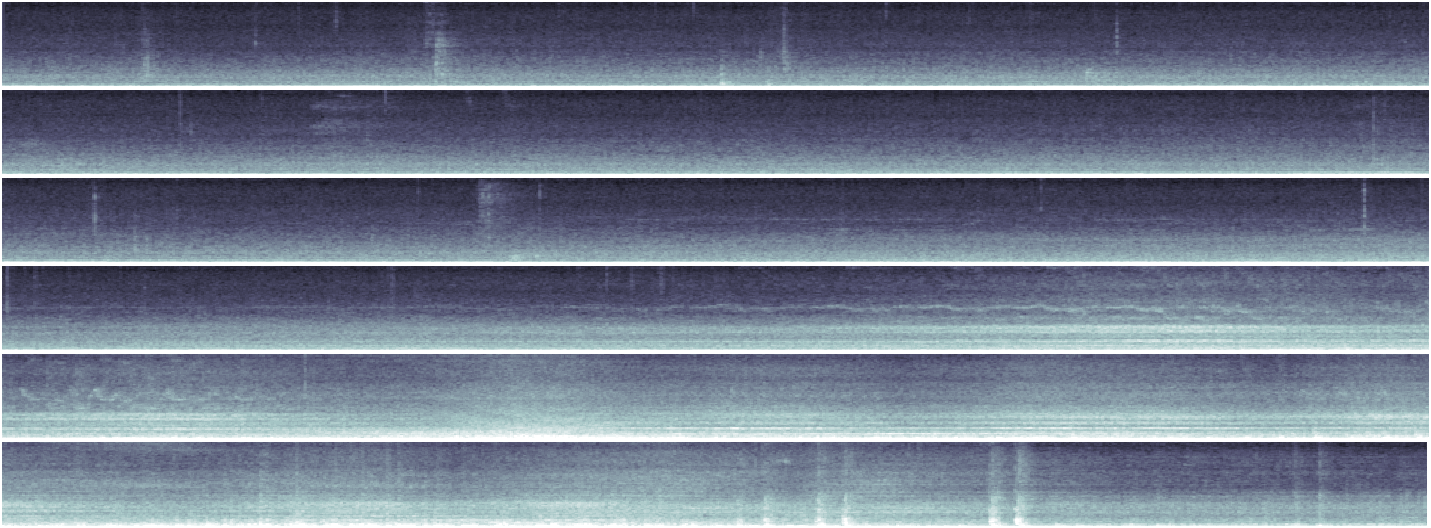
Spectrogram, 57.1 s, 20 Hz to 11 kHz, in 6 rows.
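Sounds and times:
wheels clattering on rails: 0:46.0 - 0:57.0.

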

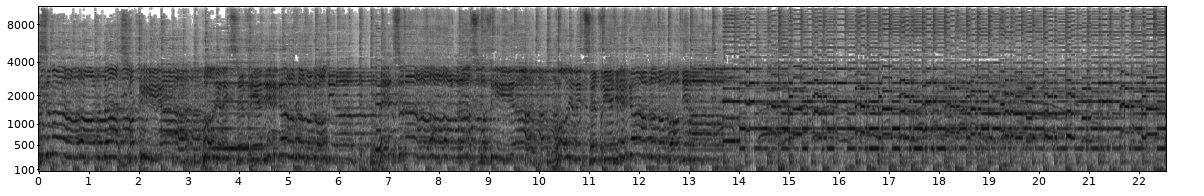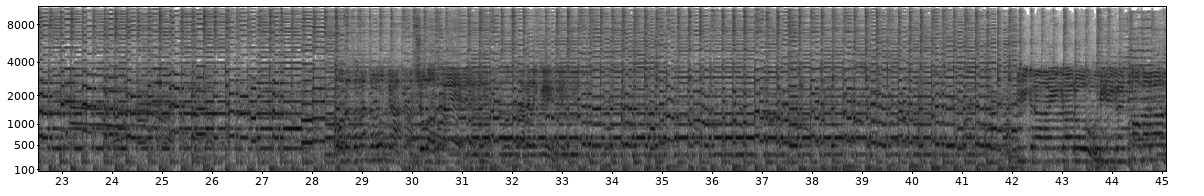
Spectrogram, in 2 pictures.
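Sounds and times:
person singing: 0:00.0 - 0:16.2, 0:41.9 - 0:45.0
band music: 0:00.0 - 0:45.0
steady drum beat: 0:00.0 - 0:45.0
reedy lead melody: 0:01.8 - 0:45.0.

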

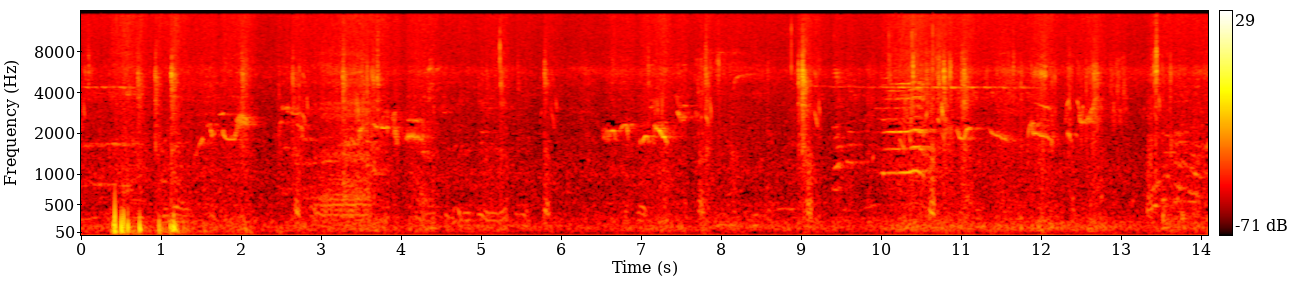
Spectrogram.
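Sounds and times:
quail chirping: 0:10.4 - 0:13.5.

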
